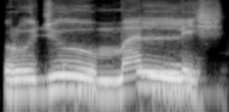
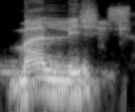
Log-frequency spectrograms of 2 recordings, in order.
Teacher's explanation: Mal tu tanwin dia bertemu lam, idgham bila gunnah, memasukkan tapi tak dengung. Kan kita bacanya rujumallish, mal terus bunyi mal kan.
